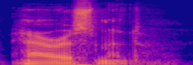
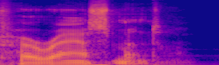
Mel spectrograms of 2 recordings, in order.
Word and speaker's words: harassment: And people still write to me because they don't like it when I say harassment instead of harassment. Well, if you look in a dictionary, you'll see both are acceptable pronunciations of the word.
